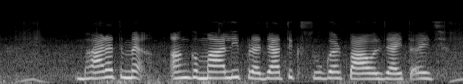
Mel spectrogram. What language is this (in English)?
Maithili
